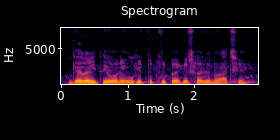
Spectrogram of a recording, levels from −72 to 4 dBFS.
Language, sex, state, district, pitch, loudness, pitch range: Bengali, male, West Bengal, Cooch Behar, 125 Hz, -17 LUFS, 115-135 Hz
